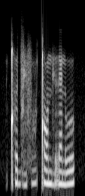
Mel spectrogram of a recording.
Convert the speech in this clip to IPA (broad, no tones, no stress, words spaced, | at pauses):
ǃʰəd͡zɛ̤f ɔ̤ ǃɔn ɛ̤rænʊː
